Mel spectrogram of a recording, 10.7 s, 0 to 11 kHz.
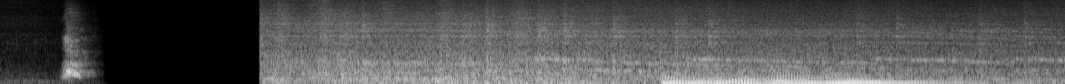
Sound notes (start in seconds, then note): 2.6 subway clacking; 6.6 intense foreboding music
